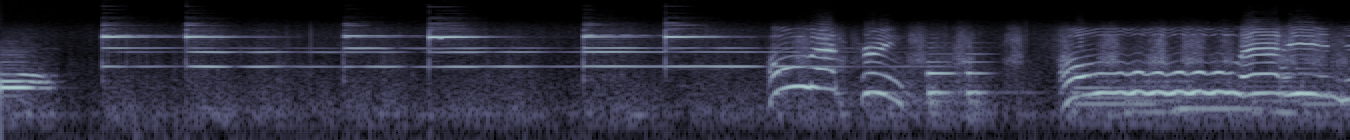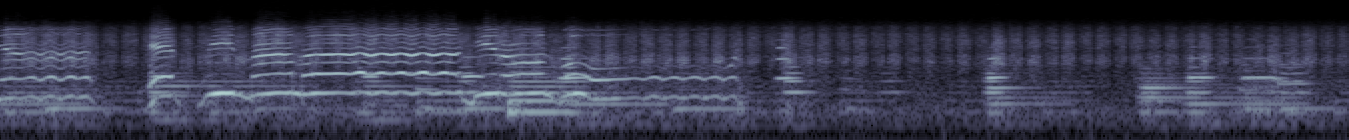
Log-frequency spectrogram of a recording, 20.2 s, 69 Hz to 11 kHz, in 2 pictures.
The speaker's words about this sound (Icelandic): En það er ekki öll lögin svona æsileg frá 1925 sem er að koma úr höfundarétti við áramót. Það á líka við um þennan rólega blues sem innblásin er af lestaferðum þess samtíma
